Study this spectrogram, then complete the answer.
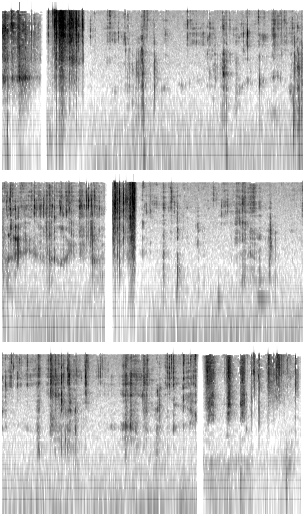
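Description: A wrapper crackles close to a microphone.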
